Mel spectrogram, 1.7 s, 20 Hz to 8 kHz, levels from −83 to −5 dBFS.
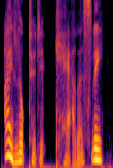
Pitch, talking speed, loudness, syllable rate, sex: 170 Hz, 175 wpm, -20 LUFS, 6.6 syllables/s, female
